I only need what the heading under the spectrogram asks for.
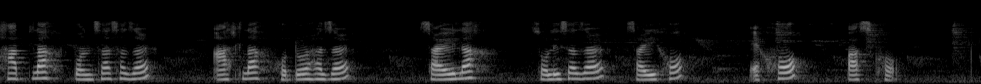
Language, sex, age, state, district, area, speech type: Assamese, female, 18-30, Assam, Charaideo, urban, spontaneous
